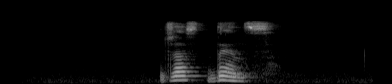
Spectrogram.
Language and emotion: Russian, neutral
